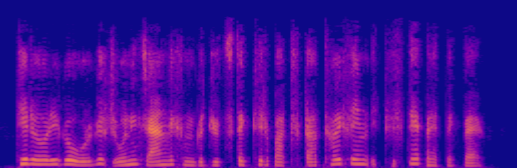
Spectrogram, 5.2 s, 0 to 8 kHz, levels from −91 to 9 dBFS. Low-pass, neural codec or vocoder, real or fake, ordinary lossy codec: 7.2 kHz; codec, 16 kHz in and 24 kHz out, 0.9 kbps, LongCat-Audio-Codec, fine tuned four codebook decoder; fake; MP3, 48 kbps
